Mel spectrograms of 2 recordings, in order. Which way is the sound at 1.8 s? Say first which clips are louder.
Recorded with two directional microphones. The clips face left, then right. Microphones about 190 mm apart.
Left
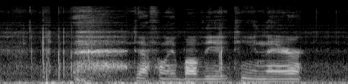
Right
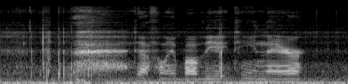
Left 1 dB; 10° right (ahead or behind).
